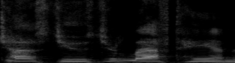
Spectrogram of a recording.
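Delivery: soft, hushed, half-whispered word. Recounting tapping someone on the shoulder to speak in their ear, half-whispering. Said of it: "I have to whisper in their ear".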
